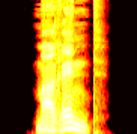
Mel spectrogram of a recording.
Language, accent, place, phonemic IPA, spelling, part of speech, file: German, Germany, Berlin, /maˈʁɛnt/, Marend, noun, De-Marend.ogg
- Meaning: afternoon snack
